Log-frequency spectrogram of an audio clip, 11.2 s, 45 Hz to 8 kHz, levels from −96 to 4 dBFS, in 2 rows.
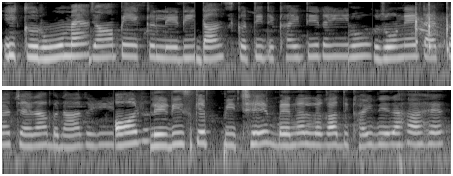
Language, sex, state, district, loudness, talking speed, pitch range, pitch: Hindi, female, Maharashtra, Solapur, -25 LUFS, 160 wpm, 260-280 Hz, 275 Hz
